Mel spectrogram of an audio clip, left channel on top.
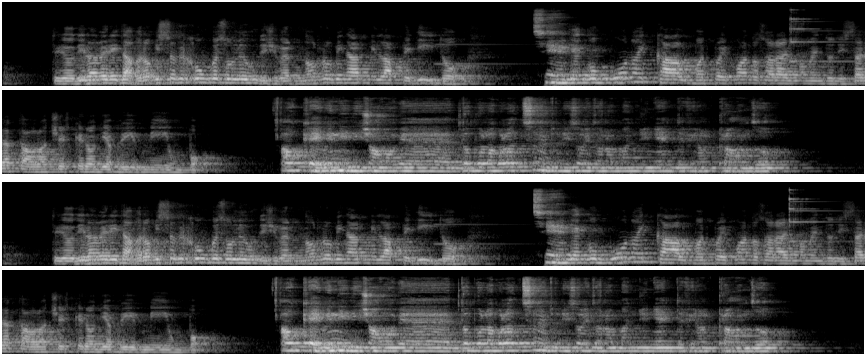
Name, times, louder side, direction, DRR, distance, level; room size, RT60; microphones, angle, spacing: voice 1, 0.5-4.6 5.5-10.6, left 1 dB, ahead, 2 dB, 3.4 m, -23 dB
sound 1, 4.3-5.0 7.9-9.3, right 4 dB, 65° right, 5.7 m, -37 dB
voice 2, 5.3-5.7 11.4-16.4, right 2 dB, 40° right, 5 dB, 5.8 m, -19 dB
22.0 x 18.5 x 8.0 m, 0.83 s
head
